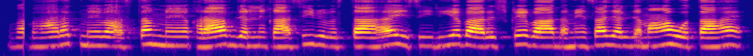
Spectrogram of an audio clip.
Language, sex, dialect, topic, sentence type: Hindi, female, Awadhi Bundeli, agriculture, statement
